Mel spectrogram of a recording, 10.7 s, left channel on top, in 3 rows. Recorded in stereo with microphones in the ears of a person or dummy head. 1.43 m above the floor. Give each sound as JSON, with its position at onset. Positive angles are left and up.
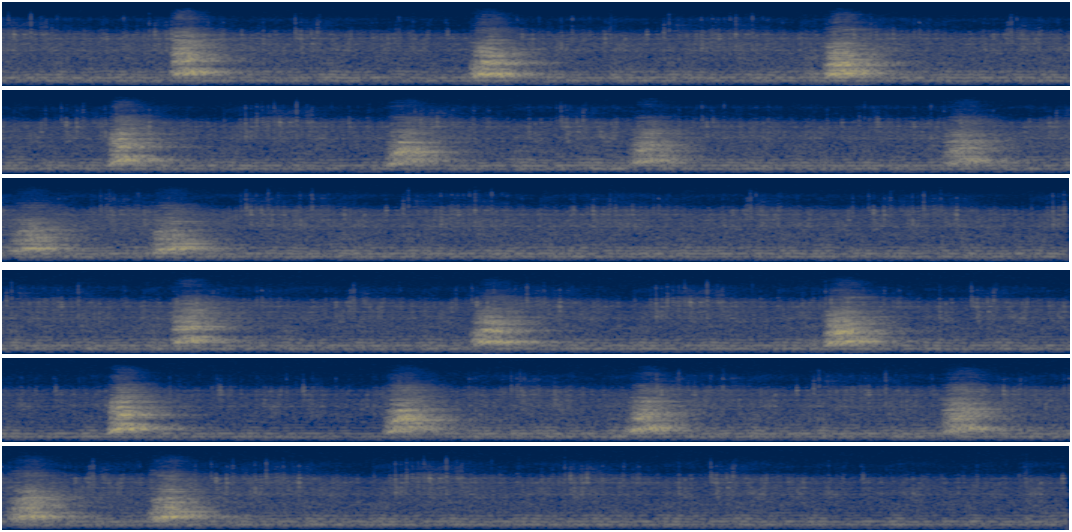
{"t": 0.6, "sound": "a dog barking", "side_deg": 45, "distance_m": 2.0}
